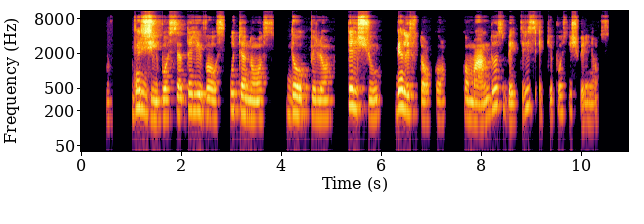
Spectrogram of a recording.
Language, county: Lithuanian, Marijampolė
